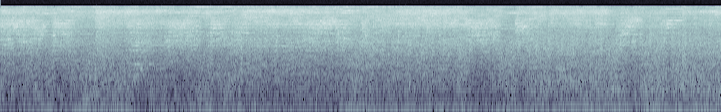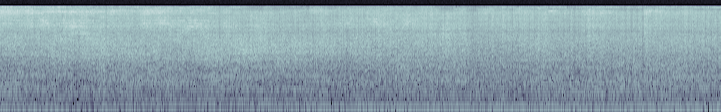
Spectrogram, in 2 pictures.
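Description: Freight train rolling past on a curve, steel wheels clattering and squealing, with the low drone of diesel locomotives growing louder as they draw close toward the end.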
